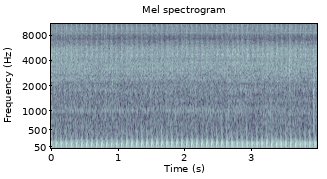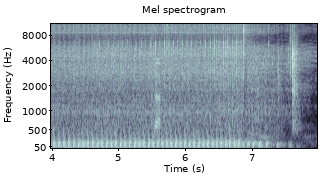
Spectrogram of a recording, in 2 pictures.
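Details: Yamaha NMAX after soldering the broken ignition key switch wiring (sudden shutdowns from accessory wiring): steady, even low single-cylinder putter at idle several seconds, then shuts off cleanly; sounds healthy after repair.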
